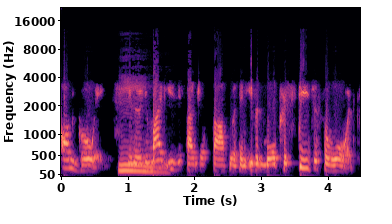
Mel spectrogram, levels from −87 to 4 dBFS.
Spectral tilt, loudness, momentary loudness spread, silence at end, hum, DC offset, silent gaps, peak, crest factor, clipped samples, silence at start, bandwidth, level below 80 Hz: -7.5 dB/octave; -20 LUFS; 4 LU; 0.15 s; none; under 0.1%; none; -6 dBFS; 14 dB; under 0.1%; 0 s; 10 kHz; -58 dBFS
